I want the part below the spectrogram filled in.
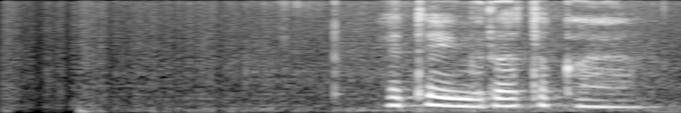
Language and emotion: Russian, neutral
